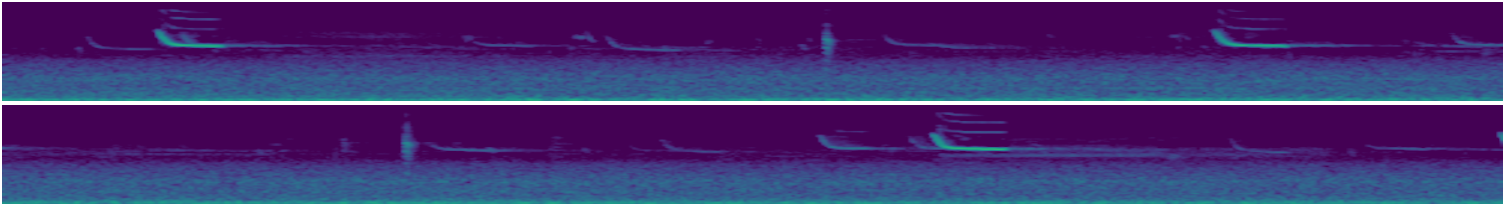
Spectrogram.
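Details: Red-winged blackbird singing: short high whistled notes with sharp upward-hooked onsets, repeated every couple of seconds, over steady low rumbling background noise.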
